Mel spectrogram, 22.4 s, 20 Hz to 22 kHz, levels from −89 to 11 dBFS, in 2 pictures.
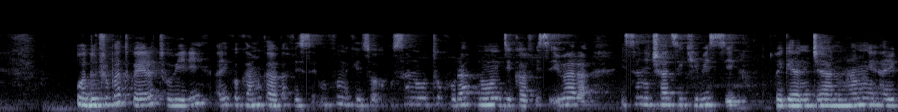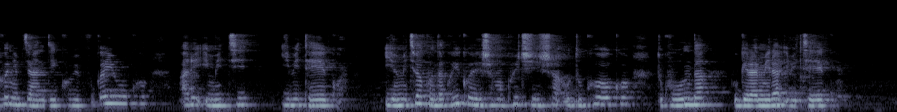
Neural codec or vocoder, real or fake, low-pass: none; real; 7.2 kHz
